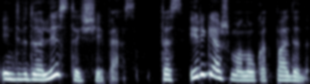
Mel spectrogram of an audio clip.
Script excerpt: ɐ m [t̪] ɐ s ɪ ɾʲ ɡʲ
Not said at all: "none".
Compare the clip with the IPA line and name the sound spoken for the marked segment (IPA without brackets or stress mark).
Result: t̪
